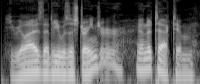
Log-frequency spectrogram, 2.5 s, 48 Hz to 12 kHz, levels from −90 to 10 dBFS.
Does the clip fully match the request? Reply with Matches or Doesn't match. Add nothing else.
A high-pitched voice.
Doesn't match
